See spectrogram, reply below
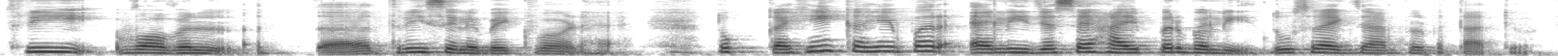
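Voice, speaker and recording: A woman's voice: on the low side, animated, measured pace, mellow. A middle-aged woman teaching an English lesson in Hindi mixed with English, often checking in with the listener and correcting herself.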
